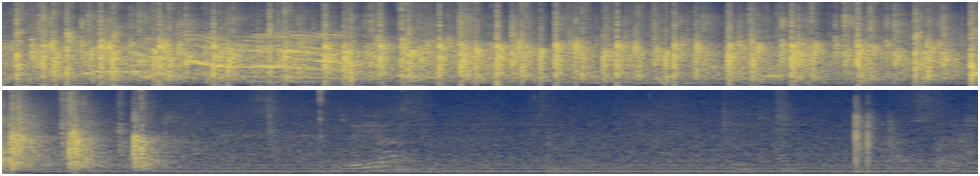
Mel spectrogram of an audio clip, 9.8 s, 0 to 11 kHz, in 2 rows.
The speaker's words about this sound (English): So let's give our 7th grade girls basketball team a round of applause.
